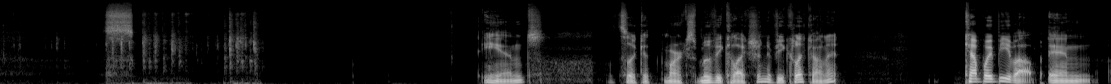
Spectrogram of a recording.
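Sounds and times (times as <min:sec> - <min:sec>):
typing a website address on a computer keyboard: 0:00.1 - 0:02.7
speech: 0:04.8 - 0:05.5, 0:06.1 - 0:08.5, 0:09.7 - 0:11.0.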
